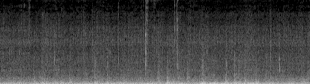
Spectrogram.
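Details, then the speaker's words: VW Baja Beetle on a test drive; rough low engine drone with scattered dull clunks from the rear as it moves, something loose at the rear end; steering a little tighter to the left. "Something's loose at the rear end. So a good amount of clunky clunk back there."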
